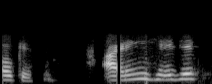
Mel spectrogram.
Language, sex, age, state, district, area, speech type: Marathi, female, 30-45, Maharashtra, Kolhapur, urban, conversation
